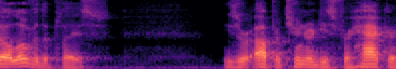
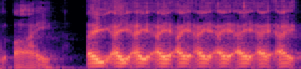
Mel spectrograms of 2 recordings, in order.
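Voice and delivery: stuttering "I" like a record skipping, a bit louder; 2 semitones higher, 4 dB louder than usual. Pretend. Joking host imitates a skipping record, stuttering. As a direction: stutter the I like a scratched CD jumping. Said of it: "Remember when records skipped?".

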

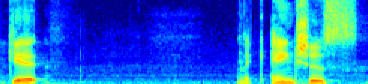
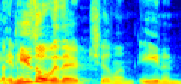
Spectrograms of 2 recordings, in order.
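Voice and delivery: usual speaking voice

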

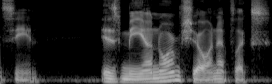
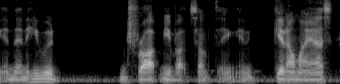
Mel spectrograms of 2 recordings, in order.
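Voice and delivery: normal talking voice

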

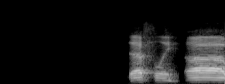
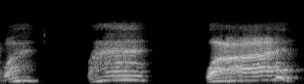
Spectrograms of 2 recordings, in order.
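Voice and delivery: mock disbelief; 3 semitones higher, much slower than usual.

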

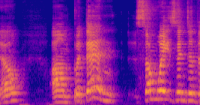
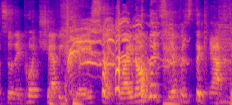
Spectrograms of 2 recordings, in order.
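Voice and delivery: laughing shouted pitch; 5 semitones lower than usual. Real, not acted. Host pitches Chevy Chase as captain, laughing. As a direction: crack up while pitching it.

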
